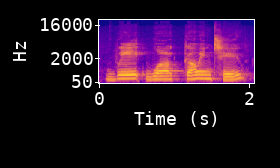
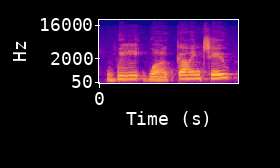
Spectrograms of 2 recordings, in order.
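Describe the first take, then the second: Both takes have the same delivery.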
